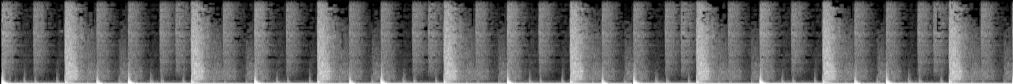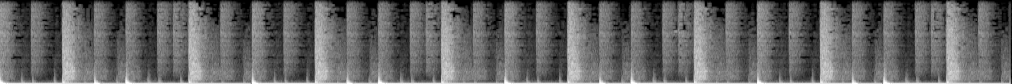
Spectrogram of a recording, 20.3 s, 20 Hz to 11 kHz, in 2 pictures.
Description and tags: Words Drum Beat 95 bpm
beat, drums, heavy, loop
